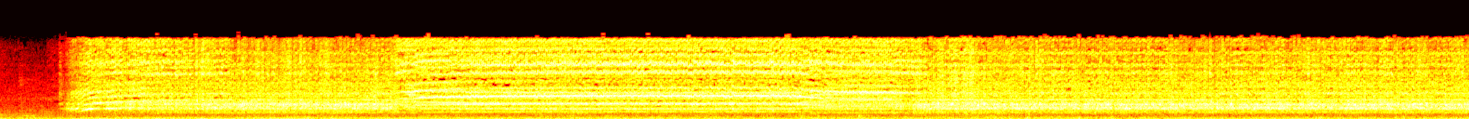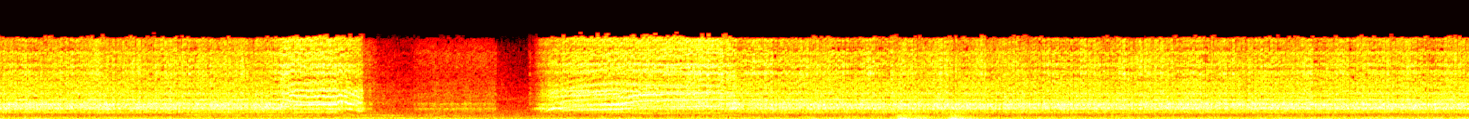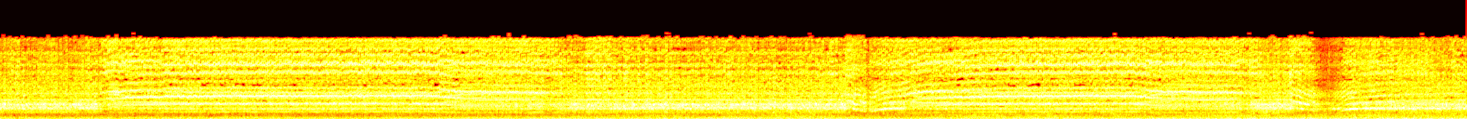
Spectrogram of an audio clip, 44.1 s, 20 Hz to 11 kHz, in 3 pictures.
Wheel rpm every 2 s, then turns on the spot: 70, 160, 160, 160, 160, 160, 160, 160, 160, 40, 130, 160, 160, 160, 160, 160, 160, 160, 150, 150, 160, 130.
18-20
